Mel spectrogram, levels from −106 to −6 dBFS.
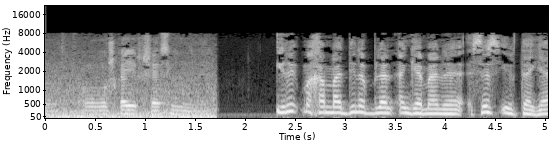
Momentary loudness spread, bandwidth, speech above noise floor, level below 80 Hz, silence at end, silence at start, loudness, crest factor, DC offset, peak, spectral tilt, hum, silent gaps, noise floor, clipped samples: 6 LU; 8.6 kHz; 37 dB; -24 dBFS; 0 s; 0 s; -15 LUFS; 14 dB; under 0.1%; 0 dBFS; -5.5 dB/octave; none; none; -51 dBFS; under 0.1%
